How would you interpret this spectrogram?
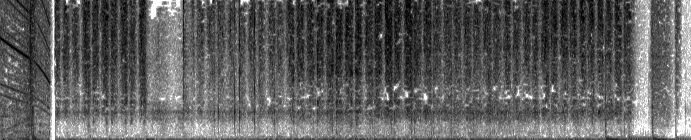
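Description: A steady, harsh scrubbing sound, like a broom scraping back and forth across a floor, fills several seconds with loud, rough, hissing friction. It stops abruptly near the end. No one speaks.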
